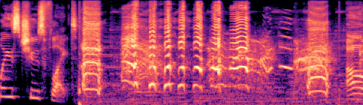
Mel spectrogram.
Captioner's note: laughs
